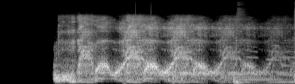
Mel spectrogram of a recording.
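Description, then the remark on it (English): A person imitates a panther roar with one sustained, loud, raspy growl lasting about two and a half seconds, rising and wavering in pitch before trailing off, starting abruptly after a moment of silence. “I'm going to do a panther roar this time.”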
